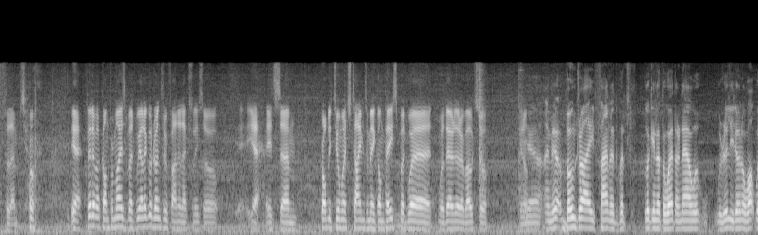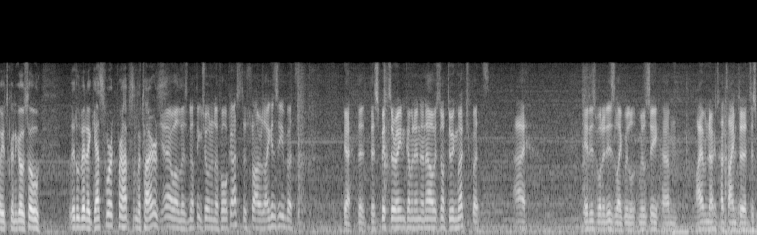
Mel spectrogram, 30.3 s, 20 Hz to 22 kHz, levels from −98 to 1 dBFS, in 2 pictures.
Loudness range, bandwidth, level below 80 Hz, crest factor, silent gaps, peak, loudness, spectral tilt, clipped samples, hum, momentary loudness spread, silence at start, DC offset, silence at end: 6 LU; 7.6 kHz; -38 dBFS; 16 dB; none; -2 dBFS; -17 LUFS; -5.5 dB/octave; under 0.1%; none; 19 LU; 0 s; under 0.1%; 0 s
